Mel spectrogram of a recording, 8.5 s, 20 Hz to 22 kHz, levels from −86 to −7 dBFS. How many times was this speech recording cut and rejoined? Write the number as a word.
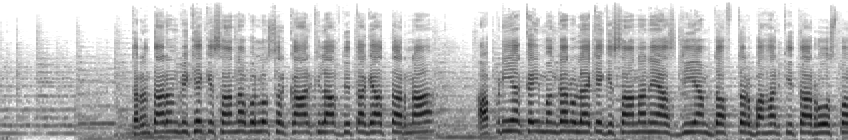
one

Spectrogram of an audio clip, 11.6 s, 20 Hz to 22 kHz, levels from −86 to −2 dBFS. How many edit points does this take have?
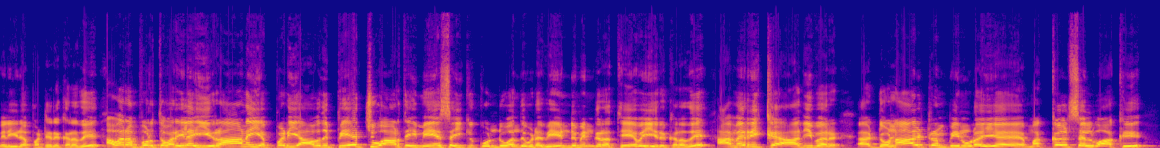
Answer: two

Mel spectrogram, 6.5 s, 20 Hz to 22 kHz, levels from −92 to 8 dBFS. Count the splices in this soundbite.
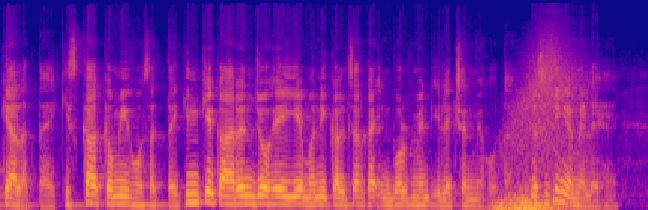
one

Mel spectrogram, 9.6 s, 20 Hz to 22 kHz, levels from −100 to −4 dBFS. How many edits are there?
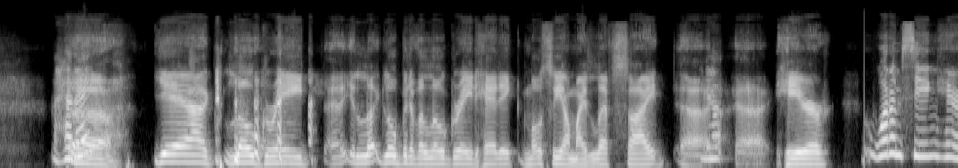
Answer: one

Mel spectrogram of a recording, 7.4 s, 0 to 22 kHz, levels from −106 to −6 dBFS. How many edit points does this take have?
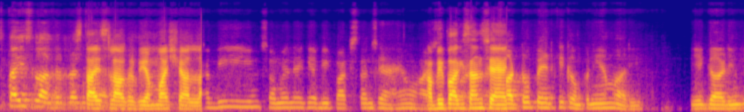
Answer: two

